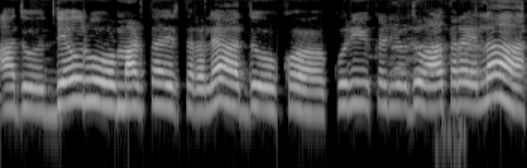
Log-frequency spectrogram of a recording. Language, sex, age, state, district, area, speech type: Kannada, female, 18-30, Karnataka, Vijayanagara, rural, spontaneous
